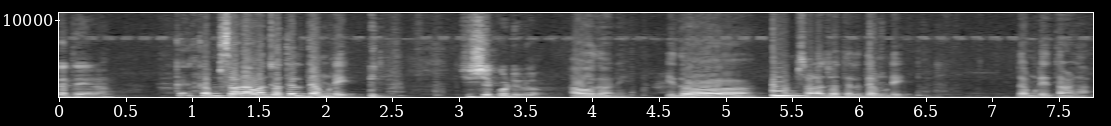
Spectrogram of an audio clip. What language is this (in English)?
Kannada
